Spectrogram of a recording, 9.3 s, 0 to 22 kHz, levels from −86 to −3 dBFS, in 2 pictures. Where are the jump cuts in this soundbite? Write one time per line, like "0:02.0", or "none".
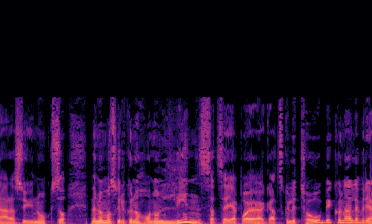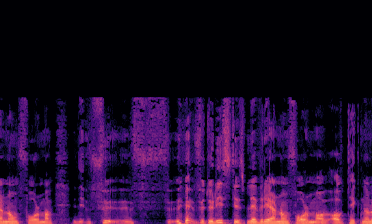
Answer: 0:07.7

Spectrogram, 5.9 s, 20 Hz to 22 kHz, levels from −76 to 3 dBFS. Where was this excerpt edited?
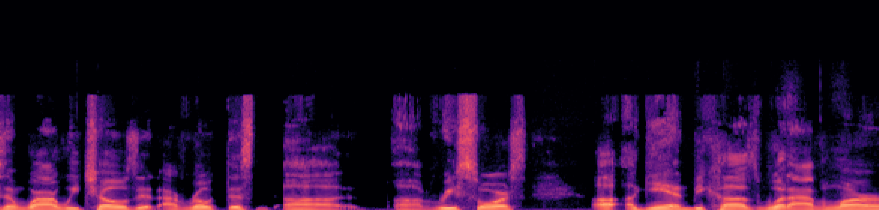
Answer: none

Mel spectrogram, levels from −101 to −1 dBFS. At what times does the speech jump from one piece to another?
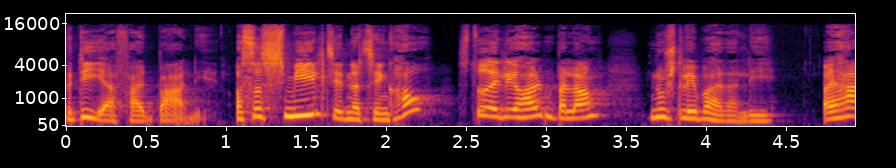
none

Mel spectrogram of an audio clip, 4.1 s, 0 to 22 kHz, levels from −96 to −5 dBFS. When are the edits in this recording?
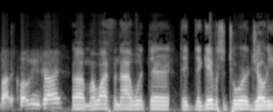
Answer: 0:01.1
0:02.5

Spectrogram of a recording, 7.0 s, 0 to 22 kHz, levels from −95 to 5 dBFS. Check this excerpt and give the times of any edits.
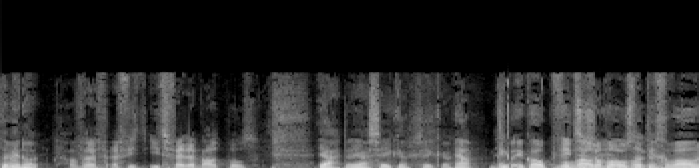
0:05.1

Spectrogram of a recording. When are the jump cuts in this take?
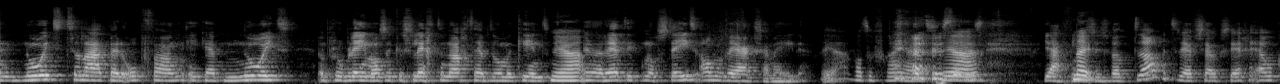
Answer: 0:05.5
0:10.7

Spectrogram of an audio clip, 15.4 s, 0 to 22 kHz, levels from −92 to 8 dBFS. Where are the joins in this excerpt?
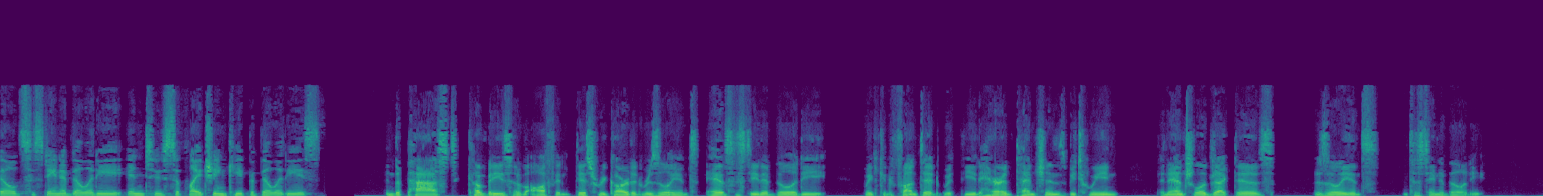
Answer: none

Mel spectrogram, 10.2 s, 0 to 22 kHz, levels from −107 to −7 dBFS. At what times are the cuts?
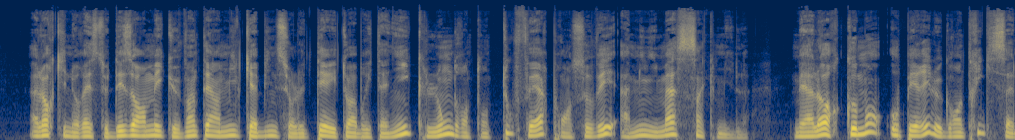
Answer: none

